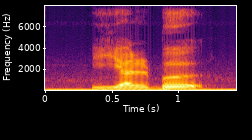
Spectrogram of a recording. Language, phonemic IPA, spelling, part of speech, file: Tamil, /ɪjɐlbɯ/, இயல்பு, noun, Ta-இயல்பு.ogg
- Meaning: 1. nature, property, quality, character, innate tendency 2. naturalness 3. proper behaviour, good conduct 4. prescribed code of conduct 5. circumstances, account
